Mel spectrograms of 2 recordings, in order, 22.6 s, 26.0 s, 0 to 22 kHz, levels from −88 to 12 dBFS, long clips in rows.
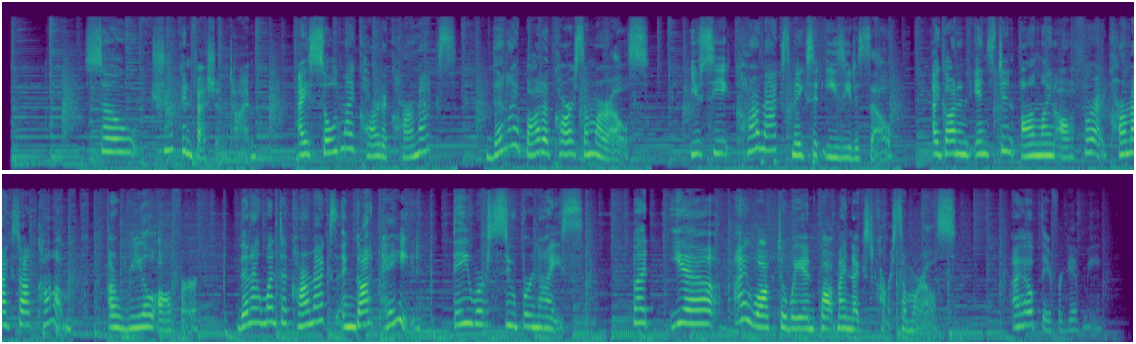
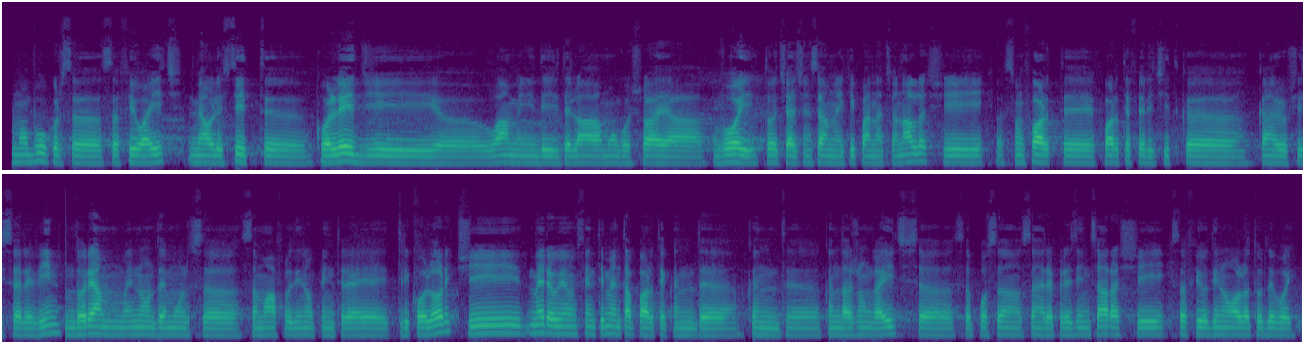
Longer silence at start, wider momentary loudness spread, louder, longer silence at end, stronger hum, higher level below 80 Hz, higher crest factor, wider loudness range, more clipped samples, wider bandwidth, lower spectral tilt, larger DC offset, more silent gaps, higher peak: about the same, 0.1 s vs 0.1 s; first, 14 LU vs 9 LU; first, -17 LUFS vs -31 LUFS; first, 0.35 s vs 0 s; neither; first, -40 dBFS vs -76 dBFS; about the same, 18 dB vs 20 dB; about the same, 3 LU vs 3 LU; neither; first, 16 kHz vs 14.5 kHz; second, -3 dB/octave vs -6 dB/octave; neither; neither; first, 0 dBFS vs -10 dBFS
